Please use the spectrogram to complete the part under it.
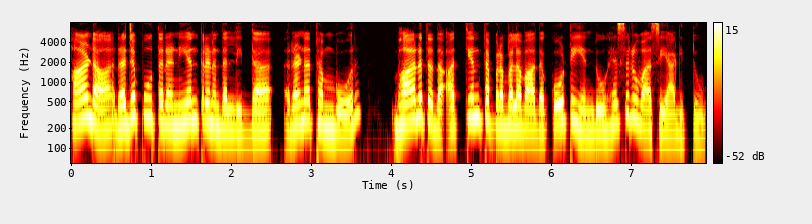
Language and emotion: Kannada, neutral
